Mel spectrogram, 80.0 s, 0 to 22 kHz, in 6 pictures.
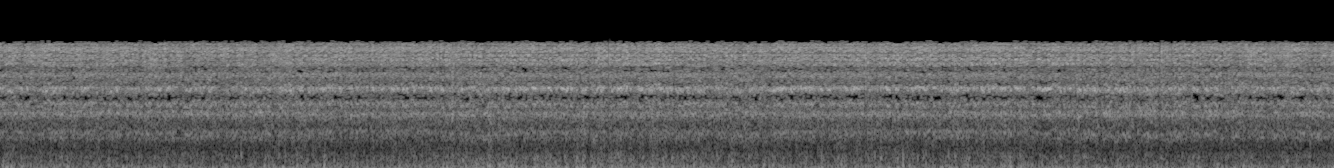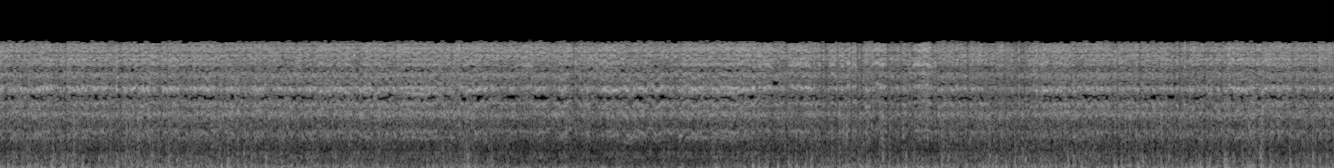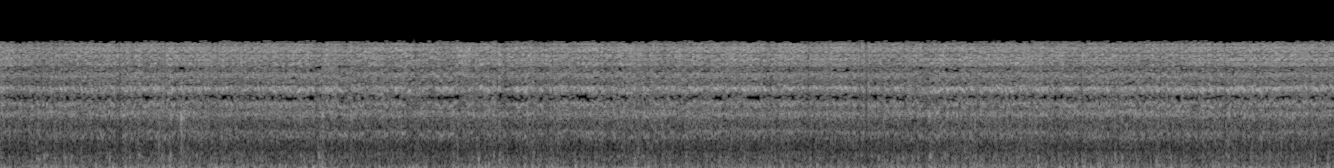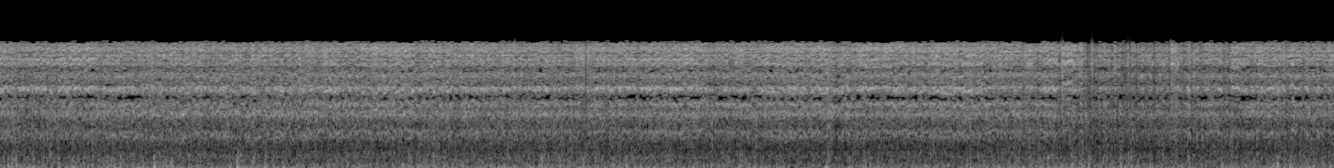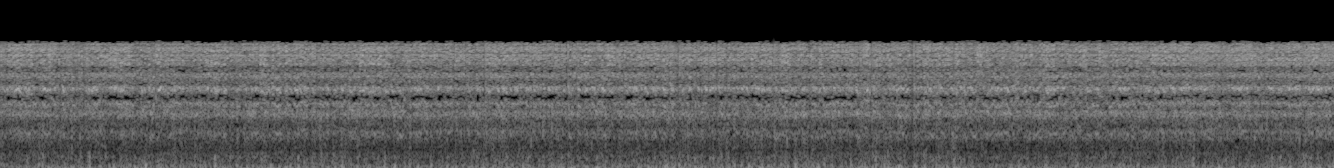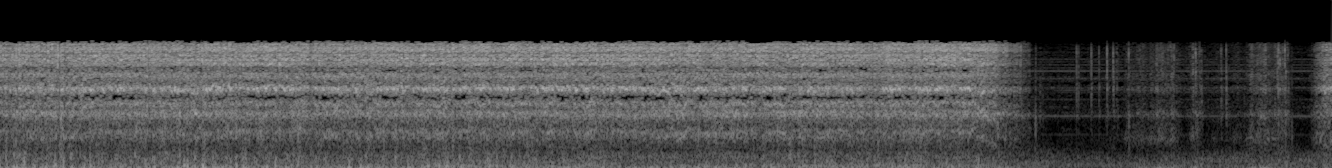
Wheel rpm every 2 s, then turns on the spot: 210, 230, 230, 220, 230, 220, 220, 220, 210, 220, 230, 230, 230, 220, 220, 220, 220, 230, 220, 220, 220, 210, 230, 220, 220, 230, 220, 220, 220, 220, 220, 210, 220, 230, 230, 230, 220, 220, 60, 20.
76-78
